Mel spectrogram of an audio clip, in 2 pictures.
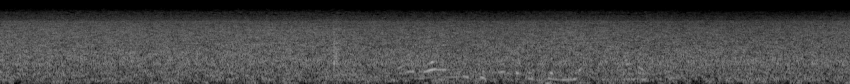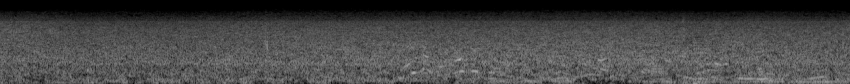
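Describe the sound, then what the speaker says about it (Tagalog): Waterfall at Whatcom Falls Park with low summer water flow, a steady broadband rush of falling water filling the scene close by, with a person talking briefly over it. "Ayan, ang falls. Konti lang yung tubig ngayon guys."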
